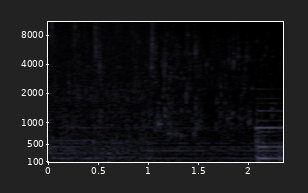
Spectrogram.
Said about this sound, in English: Water runs into the kitchen sink.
